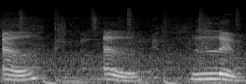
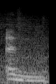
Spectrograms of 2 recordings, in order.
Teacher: The tip of the tongue touches the upper part of your mouth, which is what we call the alveolar ridge.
